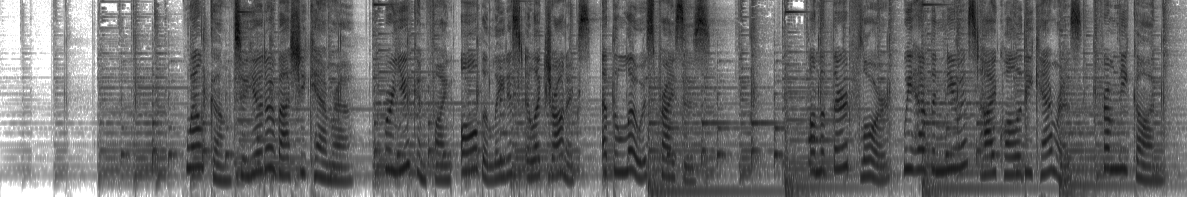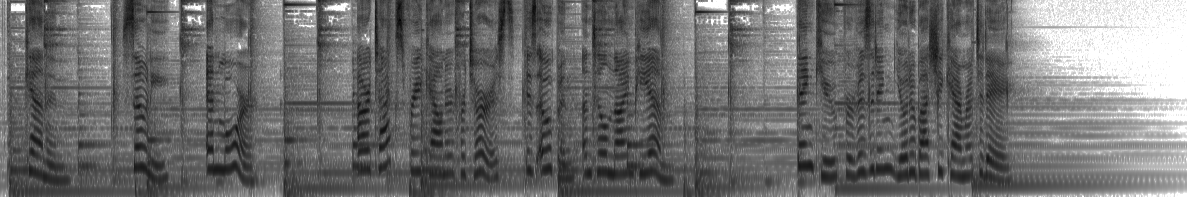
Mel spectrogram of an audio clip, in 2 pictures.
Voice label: announce

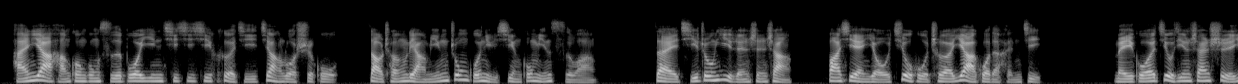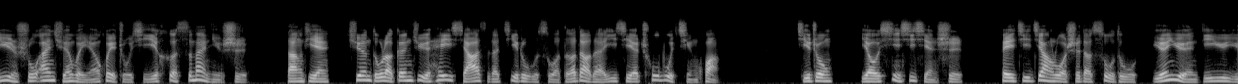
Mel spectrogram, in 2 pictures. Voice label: news

